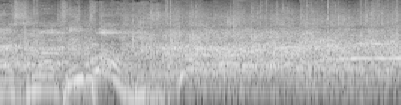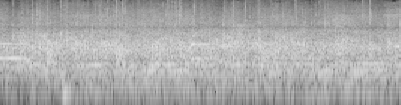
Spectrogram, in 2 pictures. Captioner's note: audience laughing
